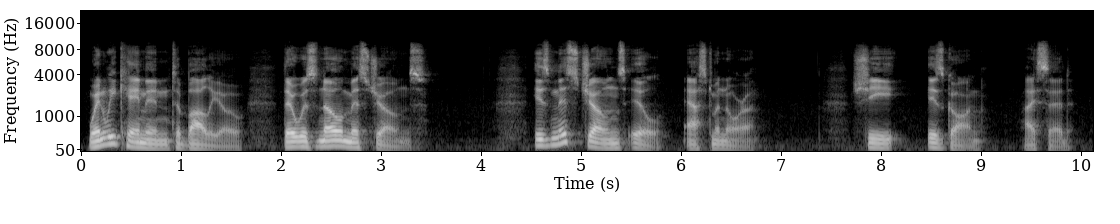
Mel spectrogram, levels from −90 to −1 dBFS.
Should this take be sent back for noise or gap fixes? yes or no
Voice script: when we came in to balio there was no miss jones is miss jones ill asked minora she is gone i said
no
